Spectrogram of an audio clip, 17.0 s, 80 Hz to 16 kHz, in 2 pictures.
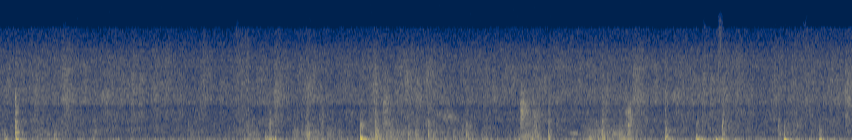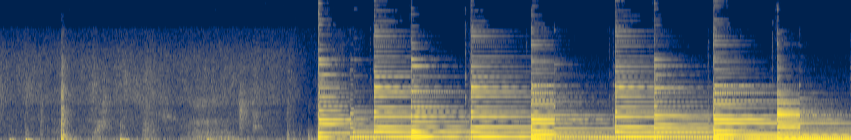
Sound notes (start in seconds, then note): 3.8 footsteps tapping; 11.7 slow gentle bright music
